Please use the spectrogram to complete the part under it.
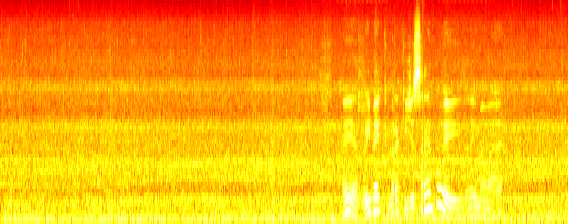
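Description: Water splashes under a truck's wheels.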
